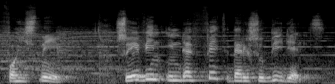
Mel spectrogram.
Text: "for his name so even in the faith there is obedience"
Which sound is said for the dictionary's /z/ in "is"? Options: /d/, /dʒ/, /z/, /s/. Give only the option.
/s/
